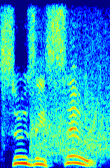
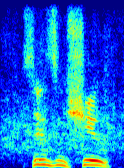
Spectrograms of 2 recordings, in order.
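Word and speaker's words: Siouxsie Sioux: Susie Sue. Susie. Susie Sue. Spelled like the Sioux Indian tribe. That's why I'm having difficulty with it.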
